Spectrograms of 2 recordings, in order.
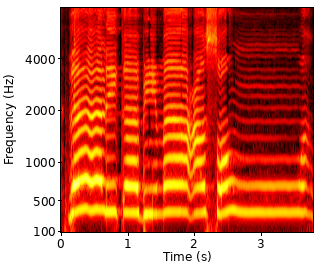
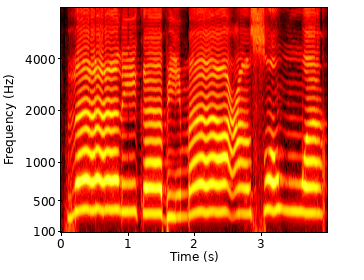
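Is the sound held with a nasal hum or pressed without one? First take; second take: humming; pressed. First: The sound is held with a nasal hum. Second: The sound is pressed without any nasal hum. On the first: The speaker calls it wrong. "begitu bacanya. Jadi bukan mendengung" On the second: The speaker calls it right. "tetapi tekan"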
